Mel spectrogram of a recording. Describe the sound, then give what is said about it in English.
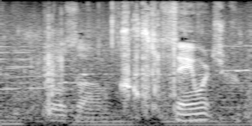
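Crunchy bites into a Lion wafer candy bar with thin layered wafers, a few brittle crackling bursts heard under people talking. “We have little layers mm-hmm. and they're crunchy. Yeah, the wafer. But they're the wafer things, yeah.”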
